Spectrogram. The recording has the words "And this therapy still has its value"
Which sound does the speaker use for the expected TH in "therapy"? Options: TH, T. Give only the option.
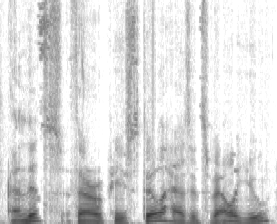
TH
